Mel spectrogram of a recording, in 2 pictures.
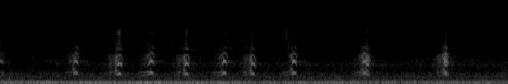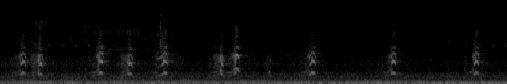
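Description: Canada geese honking: about twenty short single honks, irregularly spaced, some in quick pairs, over a steady low rumble.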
